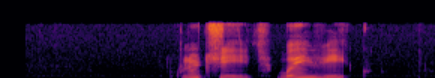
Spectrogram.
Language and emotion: Russian, sad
